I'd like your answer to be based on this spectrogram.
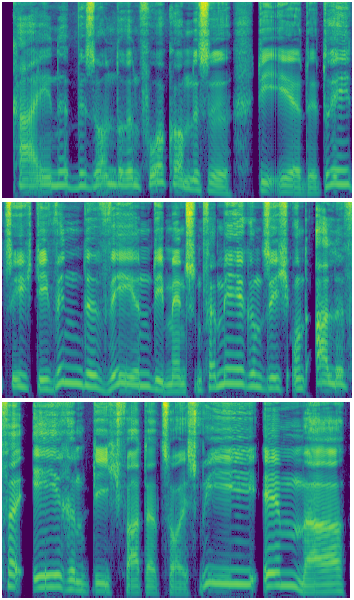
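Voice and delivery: very high, loud singsong answer; high, ringing herald's voice; Helios calling down. A narrator's reading. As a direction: call it down from the sky, stretching the last words. Voices Helios reporting from sky.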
